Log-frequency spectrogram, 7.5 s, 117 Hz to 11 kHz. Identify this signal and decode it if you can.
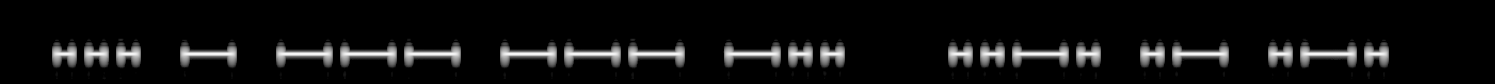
Morse code, heard as a keyed tone, about 15 wpm, 600 Hz. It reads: STOOD FAR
